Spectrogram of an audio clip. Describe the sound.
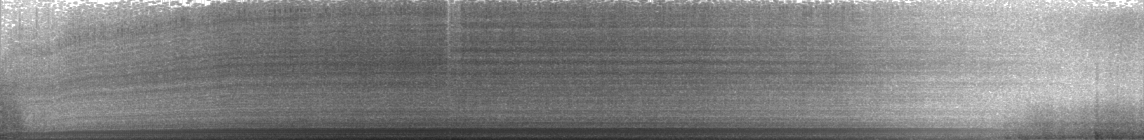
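A car engine is pushed to full throttle, giving a sustained harmonic drone that swells gradually in loudness and then fades toward the end, with a brief rougher noise at the close.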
